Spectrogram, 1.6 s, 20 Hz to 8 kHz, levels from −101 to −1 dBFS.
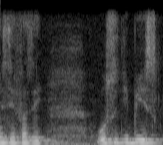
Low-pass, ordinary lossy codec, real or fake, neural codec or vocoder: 7.2 kHz; none; real; none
